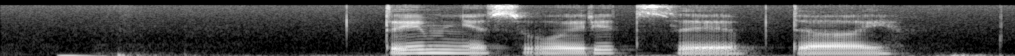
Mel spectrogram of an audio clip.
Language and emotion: Russian, sad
